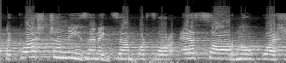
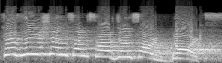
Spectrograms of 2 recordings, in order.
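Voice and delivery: angry king; 6 semitones higher than usual. Acted. King crying out at his physicians, in mock anger. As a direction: let the king snap at his useless doctors. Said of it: "cried the king".

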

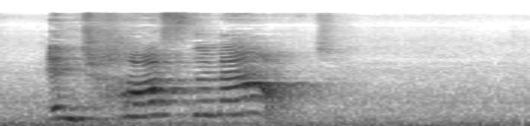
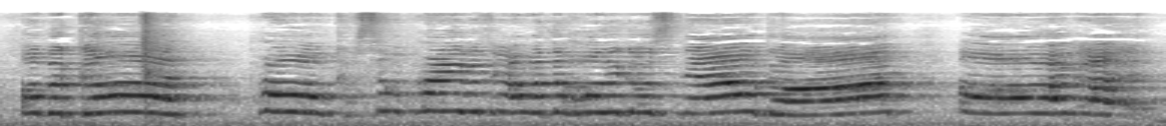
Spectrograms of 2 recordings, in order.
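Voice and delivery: mock frantic pleading; 7 semitones higher, 3 dB louder than usual. Late sinner begging God.

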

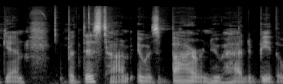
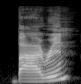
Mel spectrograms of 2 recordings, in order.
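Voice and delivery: sharp call of his name, higher and louder; Mama calling; 10 semitones higher, 9 dB louder than usual. A narrator's reading. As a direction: call him out like a stern mother. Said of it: "Mama said".

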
